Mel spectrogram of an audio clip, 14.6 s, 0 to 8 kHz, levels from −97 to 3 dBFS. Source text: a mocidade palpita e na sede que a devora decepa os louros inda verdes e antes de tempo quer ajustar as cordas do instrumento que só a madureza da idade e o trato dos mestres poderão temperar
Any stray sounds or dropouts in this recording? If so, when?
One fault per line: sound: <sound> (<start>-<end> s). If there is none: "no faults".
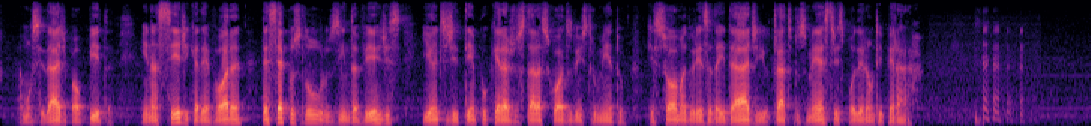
sound: laugh (12.7-13.7 s)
